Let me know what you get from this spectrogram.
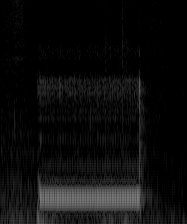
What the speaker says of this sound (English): I'm just going to hit call me on here and it should start ringing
